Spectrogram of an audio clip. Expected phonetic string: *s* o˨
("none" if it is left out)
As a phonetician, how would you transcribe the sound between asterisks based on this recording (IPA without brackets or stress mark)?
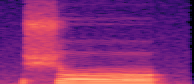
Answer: ʃ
